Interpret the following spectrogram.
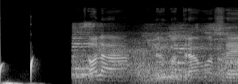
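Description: Two quick cartoon pop sound effects of a logo sting, the second a short upward bloop, then voices start talking just under a second in.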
